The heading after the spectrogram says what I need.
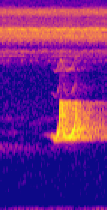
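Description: A Black-capped Tinamou gives a low, steady, slightly rising whistle that starts abruptly and holds level, over a constant high insect hiss.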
